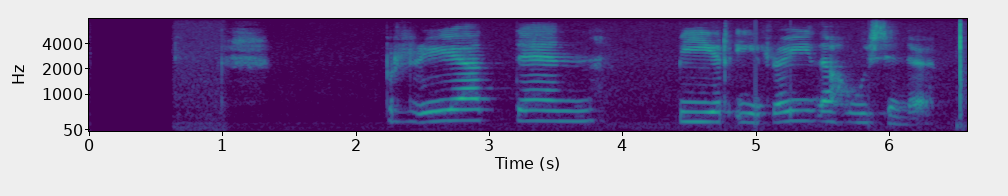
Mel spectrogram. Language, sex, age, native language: Icelandic, female, 7, Icelandic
